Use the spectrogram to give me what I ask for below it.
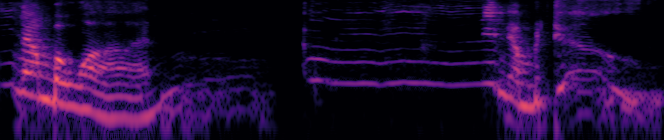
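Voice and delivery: put-on high whiny crying baby dinosaur. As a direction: wail like a straining toddler dinosaur. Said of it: "And Baby's gonna go".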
